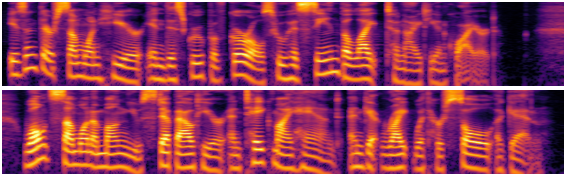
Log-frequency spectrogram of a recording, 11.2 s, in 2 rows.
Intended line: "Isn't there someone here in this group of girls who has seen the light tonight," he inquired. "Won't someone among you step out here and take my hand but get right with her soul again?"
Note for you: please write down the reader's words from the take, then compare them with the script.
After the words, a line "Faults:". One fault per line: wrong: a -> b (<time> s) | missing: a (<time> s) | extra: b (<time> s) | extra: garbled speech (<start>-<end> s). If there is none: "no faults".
"Isn't there someone here in this group of girls who has seen the light tonight," he inquired. "Won't someone among you step out here and take my hand and get right with her soul again?"
Faults:
wrong: but -> and (9.1 s)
